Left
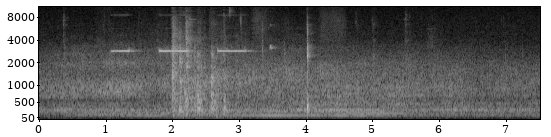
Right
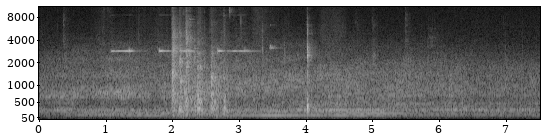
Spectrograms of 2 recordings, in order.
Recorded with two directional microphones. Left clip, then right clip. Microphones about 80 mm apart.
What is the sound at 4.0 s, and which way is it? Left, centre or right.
Finger snapping, centre.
